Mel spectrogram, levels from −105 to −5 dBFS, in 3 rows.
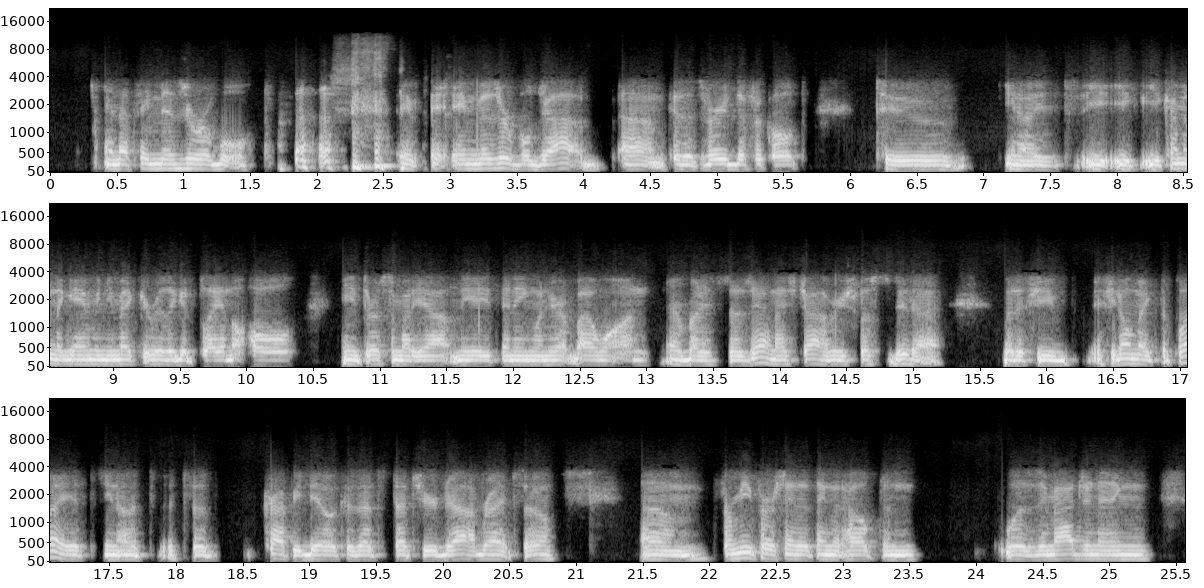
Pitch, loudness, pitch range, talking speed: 105 Hz, -18 LUFS, 100-110 Hz, 215 wpm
